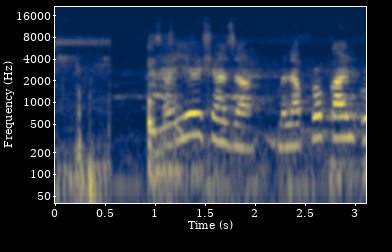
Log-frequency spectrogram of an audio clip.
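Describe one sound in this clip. A young girl speaks calmly and close by.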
